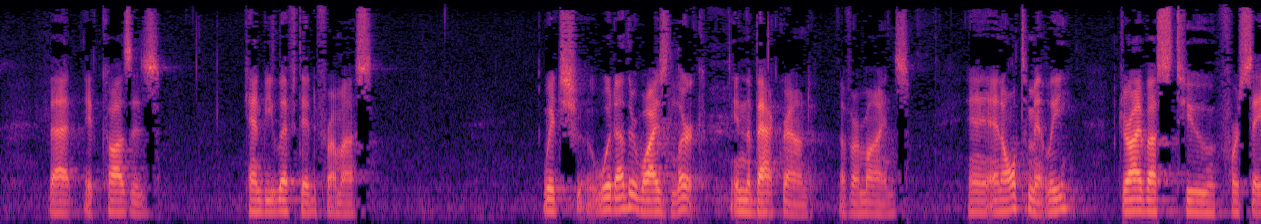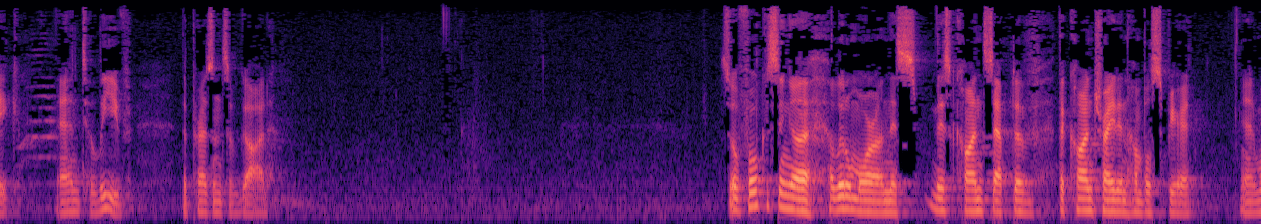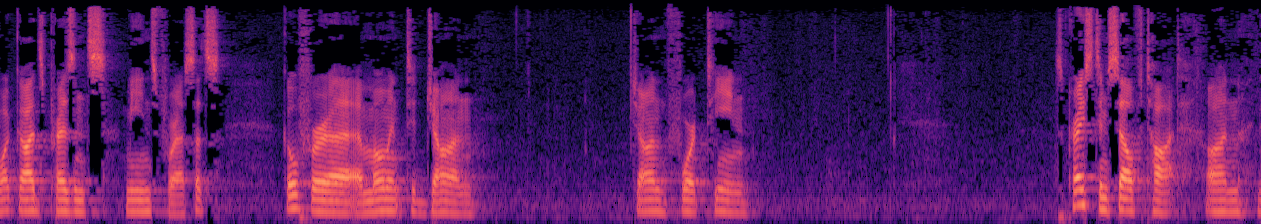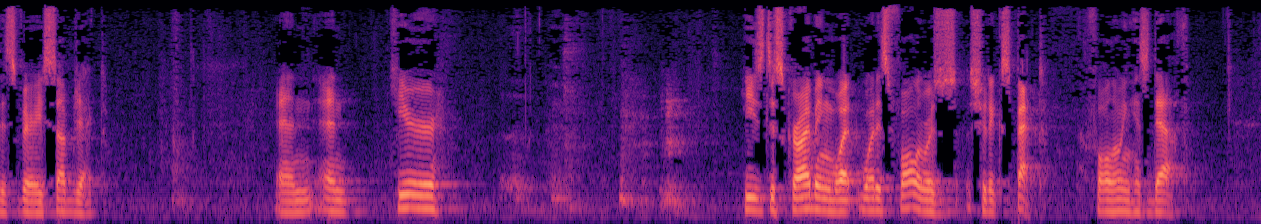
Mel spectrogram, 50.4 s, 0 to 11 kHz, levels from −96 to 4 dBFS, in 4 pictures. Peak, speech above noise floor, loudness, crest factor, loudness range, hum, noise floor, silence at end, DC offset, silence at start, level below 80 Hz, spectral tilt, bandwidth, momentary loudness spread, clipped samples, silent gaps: -2 dBFS; 35 dB; -25 LUFS; 24 dB; 10 LU; none; -60 dBFS; 0.75 s; under 0.1%; 0.5 s; -64 dBFS; -4 dB/octave; 10.5 kHz; 17 LU; under 0.1%; none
